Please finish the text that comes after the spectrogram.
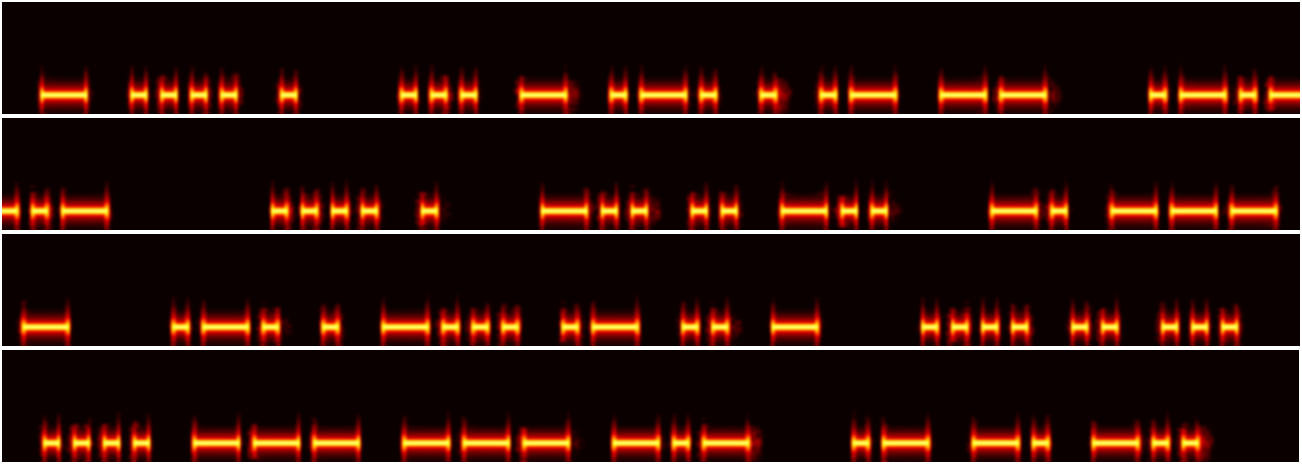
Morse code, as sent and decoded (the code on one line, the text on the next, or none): - .... / ... - .-. .- -- / .-.-.- / .... / -.. .. -.. / -. --- - / .-. -... .- .. - / .... .. ... / .... --- --- -.- / .- -. -..
THE STREAM . HE DID NOT REBAIT HIS HOOK AND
